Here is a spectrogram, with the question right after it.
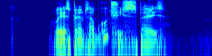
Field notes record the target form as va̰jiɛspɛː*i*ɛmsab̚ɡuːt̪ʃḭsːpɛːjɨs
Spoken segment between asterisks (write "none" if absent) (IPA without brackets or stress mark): j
